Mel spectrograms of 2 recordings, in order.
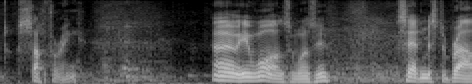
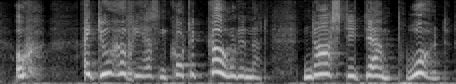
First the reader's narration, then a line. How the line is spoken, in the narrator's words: she said anxiously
